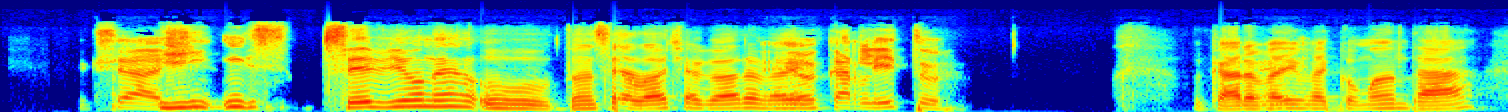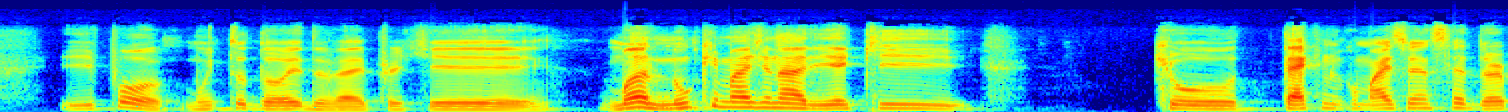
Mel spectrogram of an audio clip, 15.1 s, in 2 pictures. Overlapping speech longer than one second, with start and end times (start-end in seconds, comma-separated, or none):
none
